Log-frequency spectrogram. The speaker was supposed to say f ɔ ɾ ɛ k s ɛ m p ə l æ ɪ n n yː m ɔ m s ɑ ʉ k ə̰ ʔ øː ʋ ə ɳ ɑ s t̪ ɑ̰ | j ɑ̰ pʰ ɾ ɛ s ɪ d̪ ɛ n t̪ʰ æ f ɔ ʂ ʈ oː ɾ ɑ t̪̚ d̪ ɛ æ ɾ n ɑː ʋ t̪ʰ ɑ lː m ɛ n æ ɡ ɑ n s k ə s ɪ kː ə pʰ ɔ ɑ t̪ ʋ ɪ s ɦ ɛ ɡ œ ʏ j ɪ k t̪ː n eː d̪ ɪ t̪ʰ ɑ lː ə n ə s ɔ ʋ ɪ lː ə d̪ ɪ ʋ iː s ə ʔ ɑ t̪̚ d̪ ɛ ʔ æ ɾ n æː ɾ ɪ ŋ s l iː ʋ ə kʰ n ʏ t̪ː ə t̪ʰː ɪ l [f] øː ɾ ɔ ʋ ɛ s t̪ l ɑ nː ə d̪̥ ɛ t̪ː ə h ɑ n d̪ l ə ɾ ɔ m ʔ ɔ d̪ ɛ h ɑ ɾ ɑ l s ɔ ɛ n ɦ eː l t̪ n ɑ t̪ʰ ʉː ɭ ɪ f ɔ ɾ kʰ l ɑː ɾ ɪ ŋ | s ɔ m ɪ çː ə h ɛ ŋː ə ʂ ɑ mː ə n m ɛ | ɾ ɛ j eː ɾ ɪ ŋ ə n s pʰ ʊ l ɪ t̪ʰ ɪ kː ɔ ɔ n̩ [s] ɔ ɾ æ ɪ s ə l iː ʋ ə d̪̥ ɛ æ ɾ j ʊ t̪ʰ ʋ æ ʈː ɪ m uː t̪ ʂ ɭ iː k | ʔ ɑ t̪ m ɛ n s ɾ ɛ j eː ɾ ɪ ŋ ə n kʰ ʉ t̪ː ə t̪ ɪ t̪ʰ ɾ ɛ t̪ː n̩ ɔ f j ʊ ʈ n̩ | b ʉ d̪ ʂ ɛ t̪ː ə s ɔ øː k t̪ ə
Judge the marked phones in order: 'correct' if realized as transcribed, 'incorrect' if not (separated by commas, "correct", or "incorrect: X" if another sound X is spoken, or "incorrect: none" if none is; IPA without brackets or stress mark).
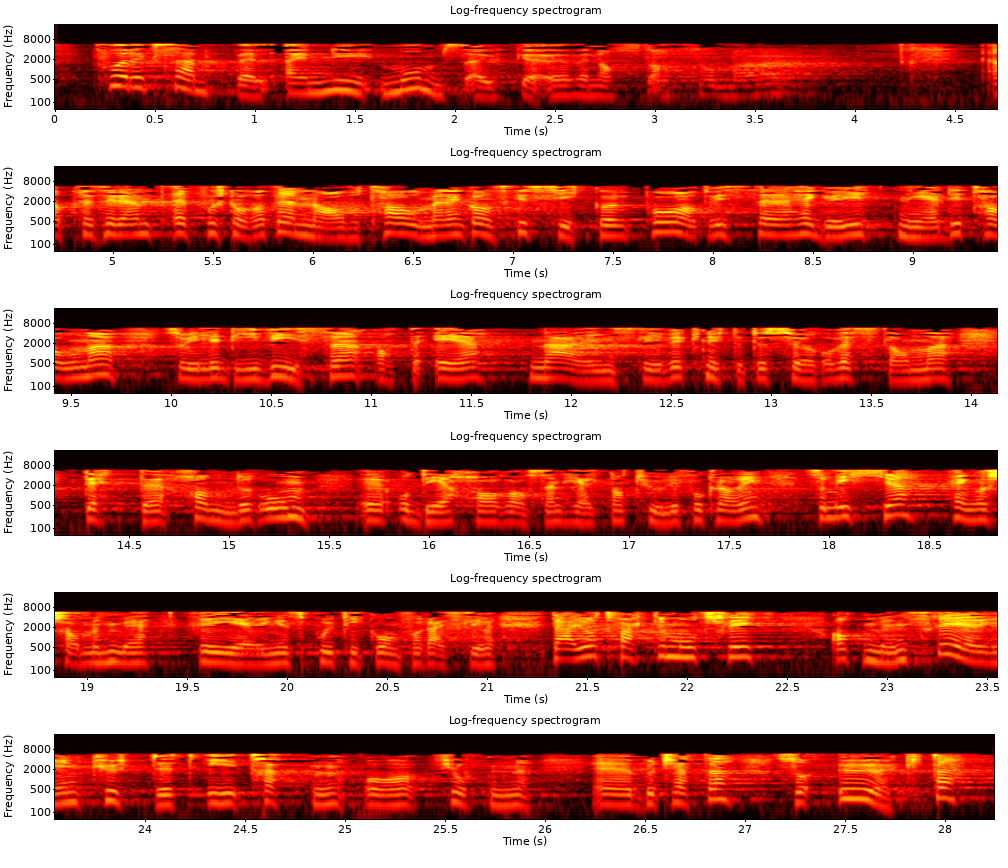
incorrect: s, incorrect: f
